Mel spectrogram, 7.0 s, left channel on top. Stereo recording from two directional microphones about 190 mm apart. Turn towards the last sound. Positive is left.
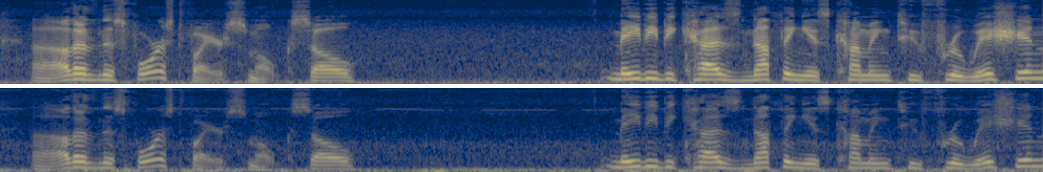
turn(degrees=35)  # may be behind; listen again after turning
